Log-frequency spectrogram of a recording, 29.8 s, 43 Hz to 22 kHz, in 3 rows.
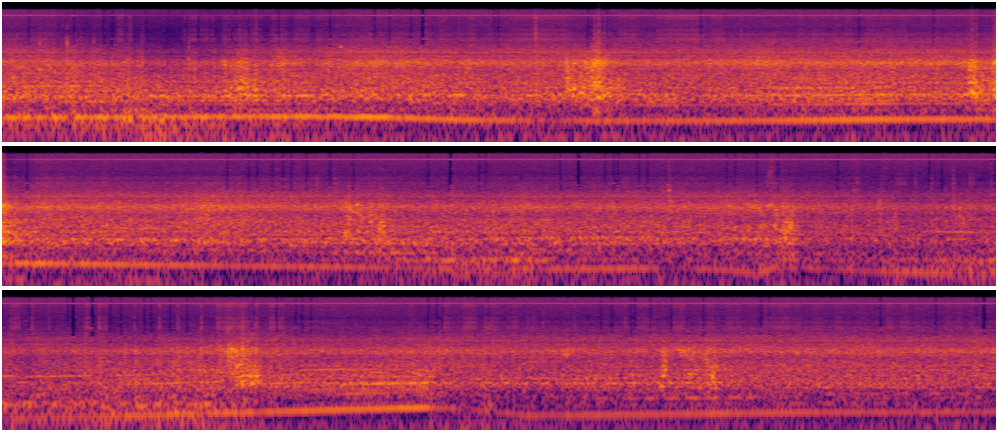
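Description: A Mitsubishi Lancer Evolution's turbocharged 4G63 four-cylinder engine heard from inside the cabin, running steadily at moderate revs with its pitch slowly sagging and climbing as the throttle changes. Late on, the revs drop suddenly to a lower steady note.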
